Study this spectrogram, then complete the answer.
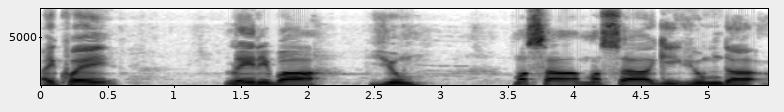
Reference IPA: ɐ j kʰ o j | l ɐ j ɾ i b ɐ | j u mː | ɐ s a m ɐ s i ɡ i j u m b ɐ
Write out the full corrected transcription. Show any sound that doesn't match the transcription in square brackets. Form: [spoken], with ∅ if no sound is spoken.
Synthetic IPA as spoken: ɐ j kʰ o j | l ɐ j ɾ i b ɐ | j u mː | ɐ s a m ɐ s [a] ɡ i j u m [d] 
